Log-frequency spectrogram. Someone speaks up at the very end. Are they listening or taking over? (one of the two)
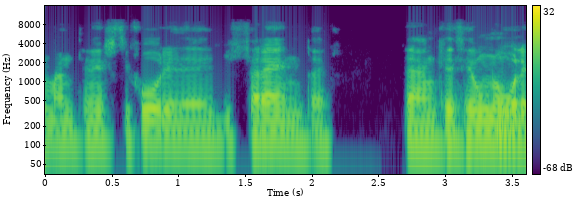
listening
